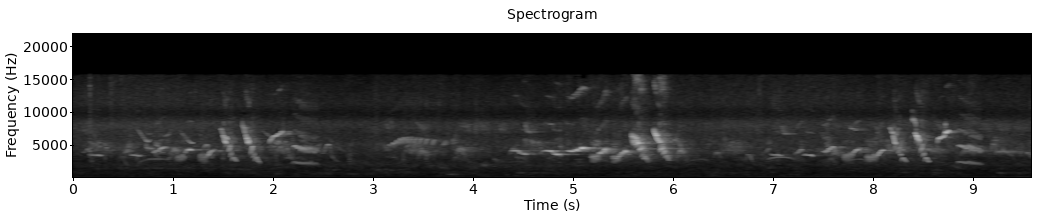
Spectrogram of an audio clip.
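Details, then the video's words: Male Double-collared seedeater singing in the bush, with repeated bursts of rapid, high, buzzy twittering and slurred notes with short pauses between them, against low background noise. "Coleiro Braddock Solta o Canto no Mato!!!"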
